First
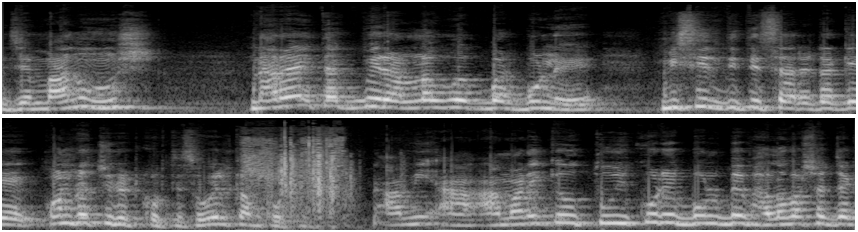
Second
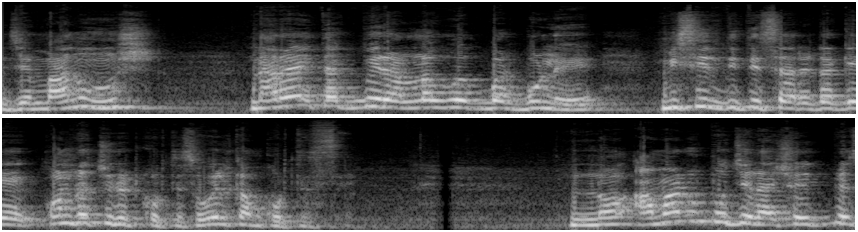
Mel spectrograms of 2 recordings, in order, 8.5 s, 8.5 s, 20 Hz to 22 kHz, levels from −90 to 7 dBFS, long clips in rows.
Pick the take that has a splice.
first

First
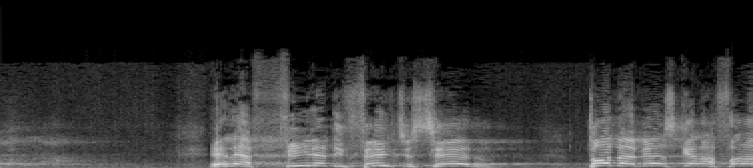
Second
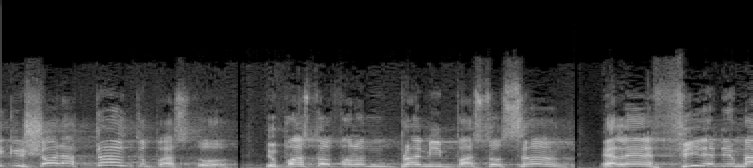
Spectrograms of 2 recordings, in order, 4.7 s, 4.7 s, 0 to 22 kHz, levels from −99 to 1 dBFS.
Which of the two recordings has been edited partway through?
second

